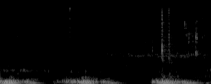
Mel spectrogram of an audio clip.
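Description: A few clicks from working a computer, one about two-thirds of a second in and several close together near the end, over a low steady hum.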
